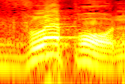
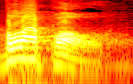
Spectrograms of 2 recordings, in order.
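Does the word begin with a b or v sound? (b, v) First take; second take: v; b. First: The word begins with a v sound. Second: The word begins with a b sound. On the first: The speaker calls it right. "You say vlepo" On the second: The speaker calls it wrong. "not blepo"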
